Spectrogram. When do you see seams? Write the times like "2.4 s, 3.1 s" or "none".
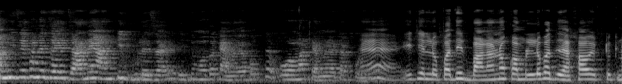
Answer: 3.7 s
